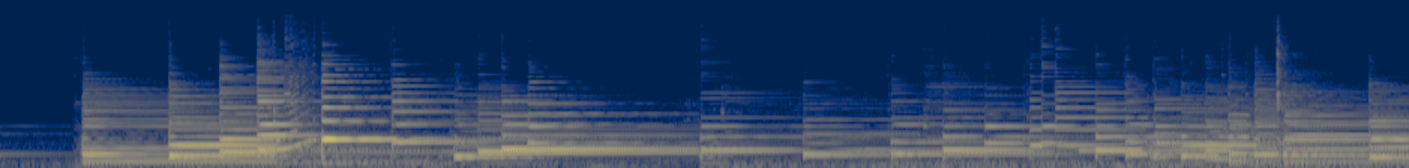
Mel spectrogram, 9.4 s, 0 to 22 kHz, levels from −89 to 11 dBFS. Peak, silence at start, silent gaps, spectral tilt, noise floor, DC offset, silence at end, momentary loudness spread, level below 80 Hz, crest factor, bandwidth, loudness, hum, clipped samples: -8 dBFS; 0.55 s; none; -8 dB/octave; -59 dBFS; under 0.1%; 0 s; 14 LU; -54 dBFS; 20 dB; 8.8 kHz; -28 LUFS; none; under 0.1%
